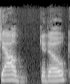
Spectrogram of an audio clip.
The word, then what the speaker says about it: Gal Gadot: I like Gal Gadot. Am I saying that right? – Yeah.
